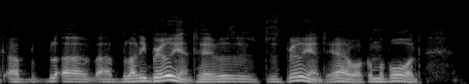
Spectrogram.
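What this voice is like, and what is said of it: Poor put-on English accent. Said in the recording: “That's my terrible English accent for the day. ... It wasn't very good”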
